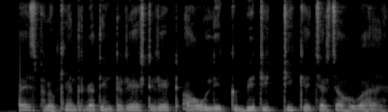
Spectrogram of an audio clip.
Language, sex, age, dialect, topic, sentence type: Magahi, male, 18-24, Central/Standard, agriculture, statement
